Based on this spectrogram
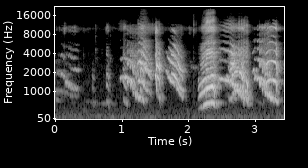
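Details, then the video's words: Talking green parrot (rose-ringed parakeet) indoors giving a string of short, raspy, speech-like syllables, about two per second, with faint squeaks at the start, then louder chattering phrases rising and falling in pitch. "Green Parrot Talking | Funny Parrot Sounds Videos | मिट्ठू की आवाज़ | तोते की आवाज़"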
